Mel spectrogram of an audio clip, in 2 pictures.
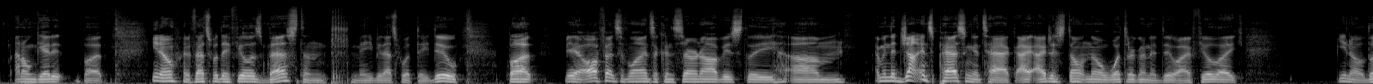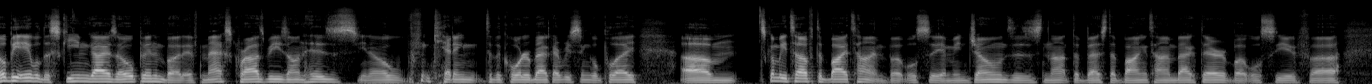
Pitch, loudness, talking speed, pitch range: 110 Hz, -26 LUFS, 215 wpm, 100-125 Hz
